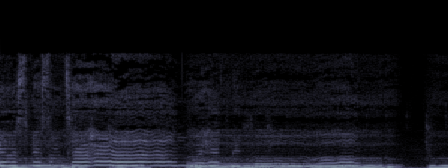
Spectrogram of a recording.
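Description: R&B song playing: layered vocal harmonies holding long notes, with a lead voice running a wavering, vibrato-laden 'oh' about a second in.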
